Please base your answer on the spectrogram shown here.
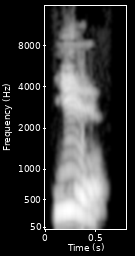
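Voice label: "叶" Chinese, yè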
